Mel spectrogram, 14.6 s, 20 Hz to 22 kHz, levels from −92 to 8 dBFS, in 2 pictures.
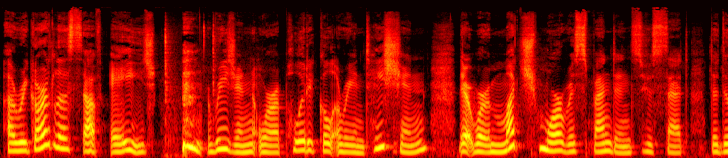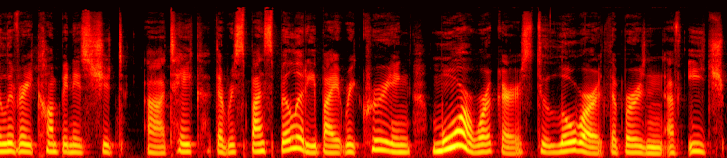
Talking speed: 135 wpm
